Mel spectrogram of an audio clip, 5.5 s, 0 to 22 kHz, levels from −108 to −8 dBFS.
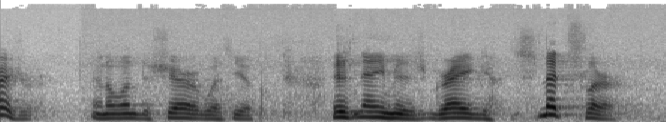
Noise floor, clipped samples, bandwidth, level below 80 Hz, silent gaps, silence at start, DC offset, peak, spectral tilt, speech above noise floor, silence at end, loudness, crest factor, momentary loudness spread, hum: -44 dBFS; under 0.1%; 19 kHz; -64 dBFS; none; 0 s; under 0.1%; -4 dBFS; -7 dB/octave; 23 dB; 0.4 s; -22 LUFS; 18 dB; 17 LU; none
